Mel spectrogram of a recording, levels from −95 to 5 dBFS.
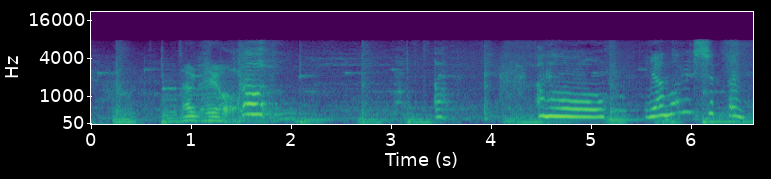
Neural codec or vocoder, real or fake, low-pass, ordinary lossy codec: codec, 16 kHz, 2 kbps, FunCodec, trained on Chinese and English, 25 frames a second; fake; none; none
